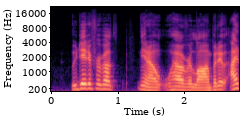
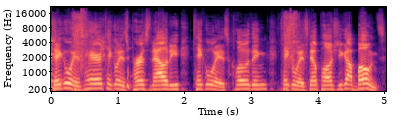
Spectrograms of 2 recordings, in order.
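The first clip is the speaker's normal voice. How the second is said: loud, high-pitched mock tirade; hammed-up rant; 9 semitones higher, 11 dB louder, faster than usual. Co-host joining in to tear down the crush, hammed-up rant.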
